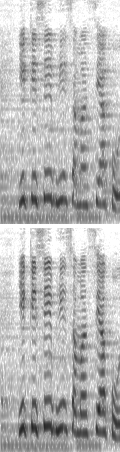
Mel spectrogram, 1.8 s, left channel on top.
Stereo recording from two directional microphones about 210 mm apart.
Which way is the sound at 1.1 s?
50° right (ahead or behind).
